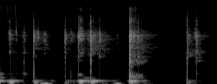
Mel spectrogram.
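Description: Computer keyboard keystrokes: a quick run of key presses as a sudo password is typed, then one separate press near the end that enters it.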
